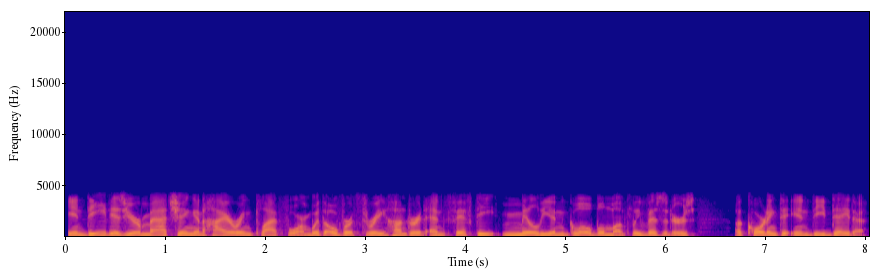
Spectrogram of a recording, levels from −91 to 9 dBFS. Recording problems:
high frequencies cut off; severe; nothing above 4 kHz
muffled; very slightly; fading above 2 kHz

